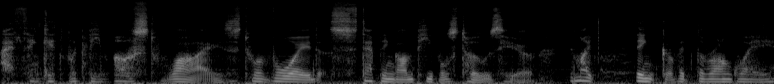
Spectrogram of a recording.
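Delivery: very soft, airy, barely-there, wisp-like voice. Narrator voicing a very strong woman character's reply, in a wisp-like soft voice. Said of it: "In a very almost wisp-like soft voice".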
